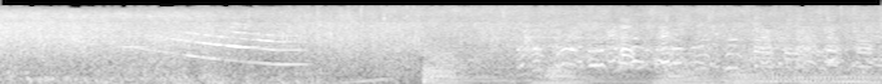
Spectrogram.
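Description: Cartoon rain-shower sound effect: a steady hiss of rain, with a few falling whistle tones about a second in. About halfway through, background music with sustained chords comes in.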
